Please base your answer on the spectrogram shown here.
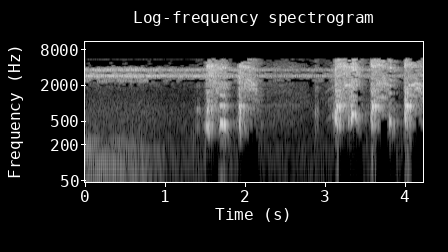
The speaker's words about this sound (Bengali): ঘরে কে কাশল? সে নিজে কি? কিন্তু তার তো কাশি হয়নি, অথচ কিছুক্ষণ থেকেই যেন খুক খুক শব্দ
